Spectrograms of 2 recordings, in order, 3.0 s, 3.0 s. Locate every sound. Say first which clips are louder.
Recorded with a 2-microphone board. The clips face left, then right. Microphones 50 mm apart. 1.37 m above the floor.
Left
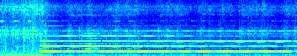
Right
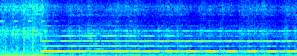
0.4 s a flute: right 2 dB; 45° left (ahead or behind), 8 m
